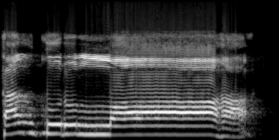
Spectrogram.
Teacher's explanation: زبر یا پیش ہو تو لفظ اللہ پر پڑھا جاتا ہے، یہاں لفظ اللہ سے پہلے را کے اوپر پیش ہے، اس لیے لفظ اللہ کو پر پڑھیں گے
